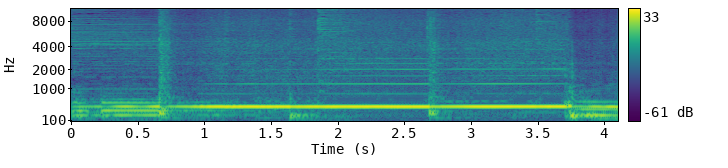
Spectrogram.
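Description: Band playing metal: an electric guitar holds one long note for about three seconds, after a short chord, while the drum kit marks it with a few single hits about a second apart.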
